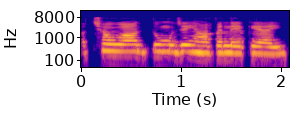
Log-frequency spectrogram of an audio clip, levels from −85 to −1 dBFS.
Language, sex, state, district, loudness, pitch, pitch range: Hindi, female, Uttar Pradesh, Jyotiba Phule Nagar, -20 LUFS, 225 Hz, 215-250 Hz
